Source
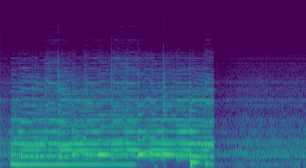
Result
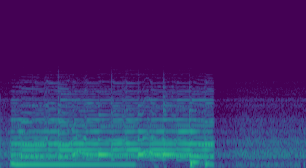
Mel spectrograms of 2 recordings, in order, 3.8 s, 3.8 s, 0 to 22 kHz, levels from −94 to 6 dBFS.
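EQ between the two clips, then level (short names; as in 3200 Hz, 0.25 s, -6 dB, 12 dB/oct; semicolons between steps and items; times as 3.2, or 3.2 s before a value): LPF 1300 Hz 6 dB/oct; air absorption 450 m; bell 160 Hz -4.5 dB 0.36 oct; -5.0 dB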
